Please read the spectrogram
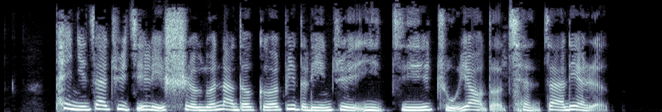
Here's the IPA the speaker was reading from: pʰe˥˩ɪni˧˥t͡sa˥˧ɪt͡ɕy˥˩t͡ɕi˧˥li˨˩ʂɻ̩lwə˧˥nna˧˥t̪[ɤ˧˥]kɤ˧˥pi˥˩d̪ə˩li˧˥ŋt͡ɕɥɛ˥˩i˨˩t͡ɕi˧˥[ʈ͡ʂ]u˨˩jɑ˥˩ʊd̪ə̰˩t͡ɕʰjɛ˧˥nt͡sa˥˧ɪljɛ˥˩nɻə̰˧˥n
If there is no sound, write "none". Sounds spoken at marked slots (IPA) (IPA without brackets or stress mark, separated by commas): ɤ˧˥, ʈ͡ʂ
